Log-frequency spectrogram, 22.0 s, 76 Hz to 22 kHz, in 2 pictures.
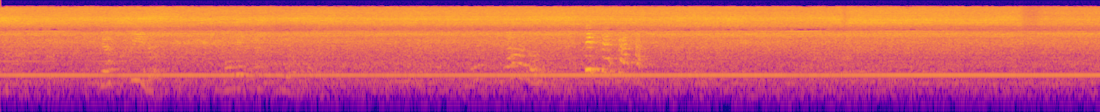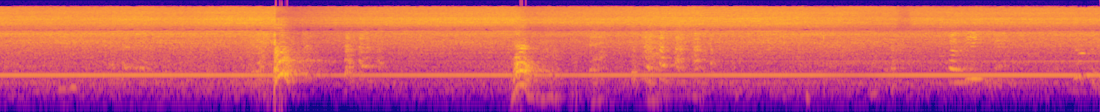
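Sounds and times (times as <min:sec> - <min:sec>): vacuum cleaner humming: 0:00.0 - 0:22.0
dog barking: 0:13.6 - 0:14.3, 0:16.1 - 0:17.1.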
